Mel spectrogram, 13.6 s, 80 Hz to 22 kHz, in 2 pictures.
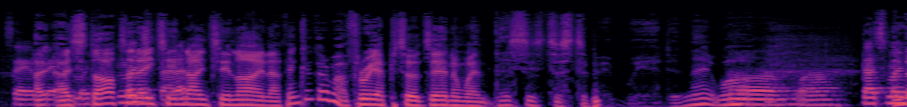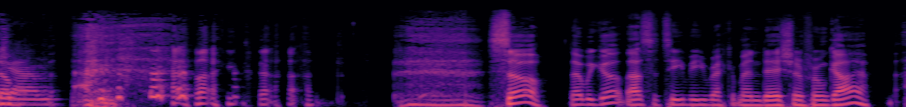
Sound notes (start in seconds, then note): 7.3 laughing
